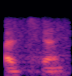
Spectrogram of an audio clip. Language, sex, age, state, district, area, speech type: Bengali, male, 30-45, West Bengal, Purba Medinipur, rural, conversation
